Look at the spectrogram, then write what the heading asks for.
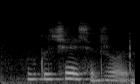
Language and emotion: Russian, neutral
